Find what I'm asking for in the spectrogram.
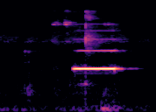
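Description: One short, high-pitched beep of about a third of a second in a quiet room; the UPS is sounding an alert.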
